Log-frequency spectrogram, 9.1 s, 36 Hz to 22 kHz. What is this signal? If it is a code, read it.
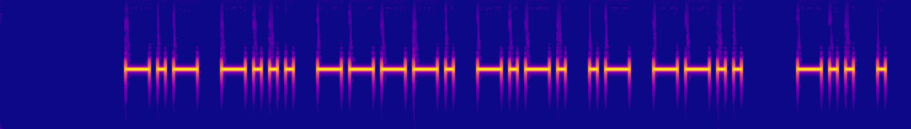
Morse code, heard as a keyed tone, about 15 wpm, 700 Hz. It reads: KB9CAZ DE
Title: USA Callsign DE Callsign 15wpm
